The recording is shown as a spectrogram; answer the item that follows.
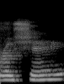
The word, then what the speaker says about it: Rocher: Rocher.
